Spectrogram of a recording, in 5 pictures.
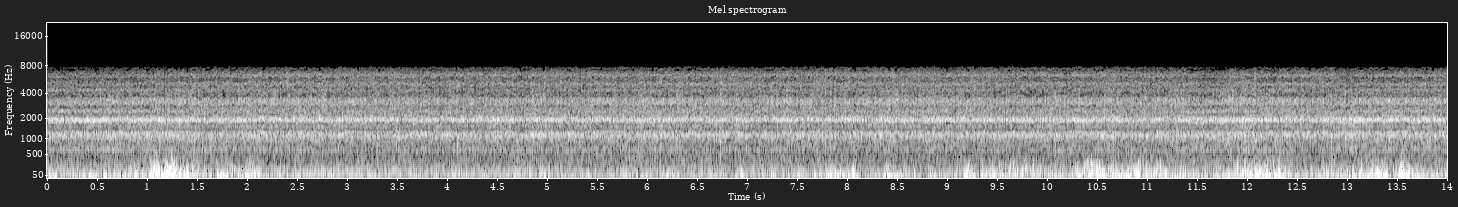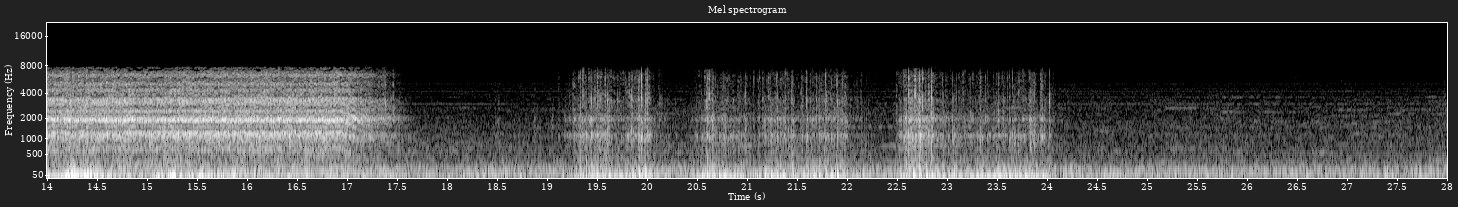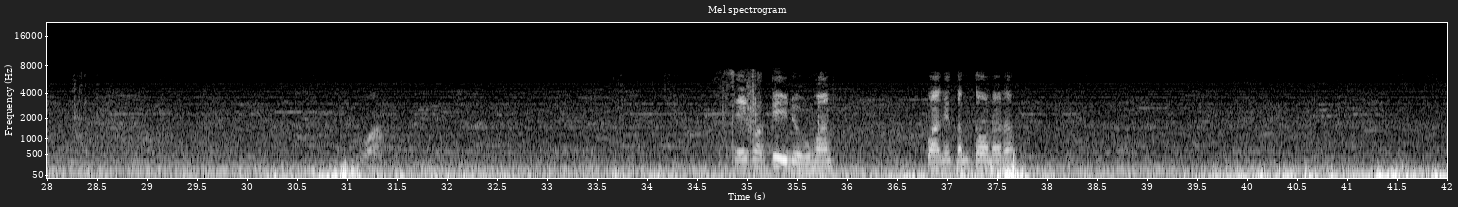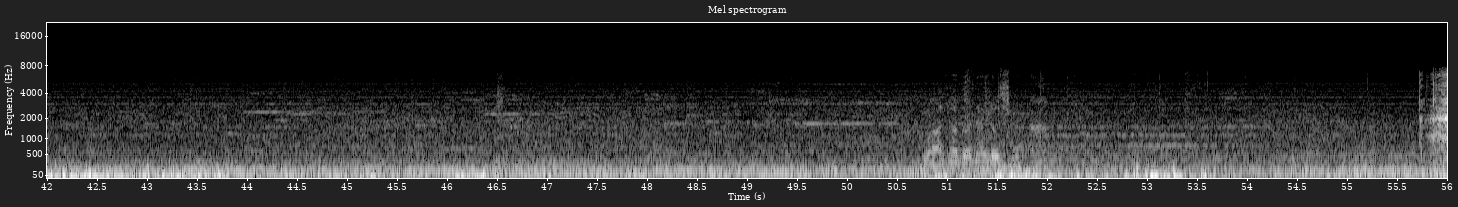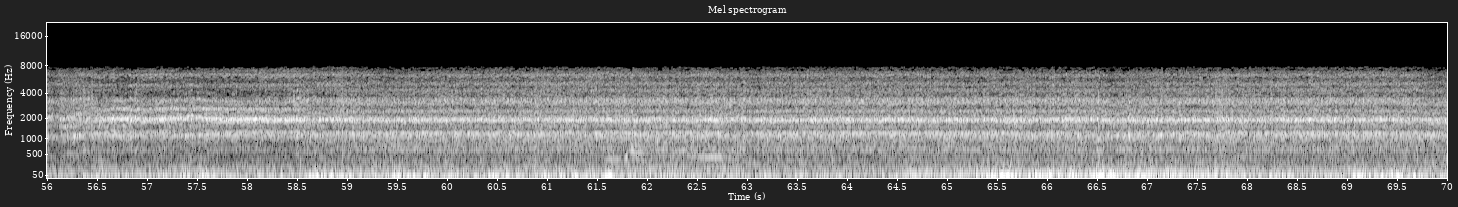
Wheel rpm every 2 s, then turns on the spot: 160, 160, 160, 160, 160, 160, 160, 160, 90, 10, 20, 20, 0, 0, 0, 0, 0, 0, 0, 0, 0, 0, 0, 0, 0, 0, 0, 10, 140, 160, 160, 160, 160, 160, 160.
18-24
